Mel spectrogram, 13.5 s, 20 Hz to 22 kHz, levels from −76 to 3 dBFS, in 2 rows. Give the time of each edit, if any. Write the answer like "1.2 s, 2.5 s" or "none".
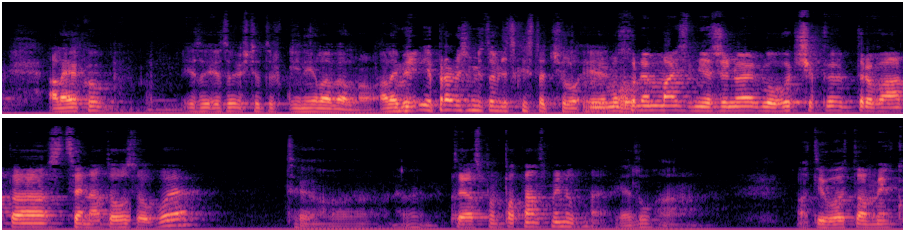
2.2 s, 7.7 s, 10.1 s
